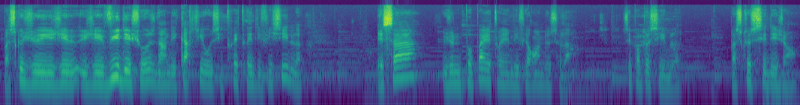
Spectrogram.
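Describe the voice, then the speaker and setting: A man from talks as a visual artist in a documentary interview. He is earnest and reflective, pausing to find his words. His voice sits at a middling pitch, with soft guitar music faint behind him. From Guinea-Bissau.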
